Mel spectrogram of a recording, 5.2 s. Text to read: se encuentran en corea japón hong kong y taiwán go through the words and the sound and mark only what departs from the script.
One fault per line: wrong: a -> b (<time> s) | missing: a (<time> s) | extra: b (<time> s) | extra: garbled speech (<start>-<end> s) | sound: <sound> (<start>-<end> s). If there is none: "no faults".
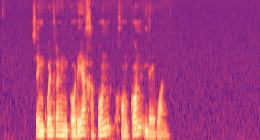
no faults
